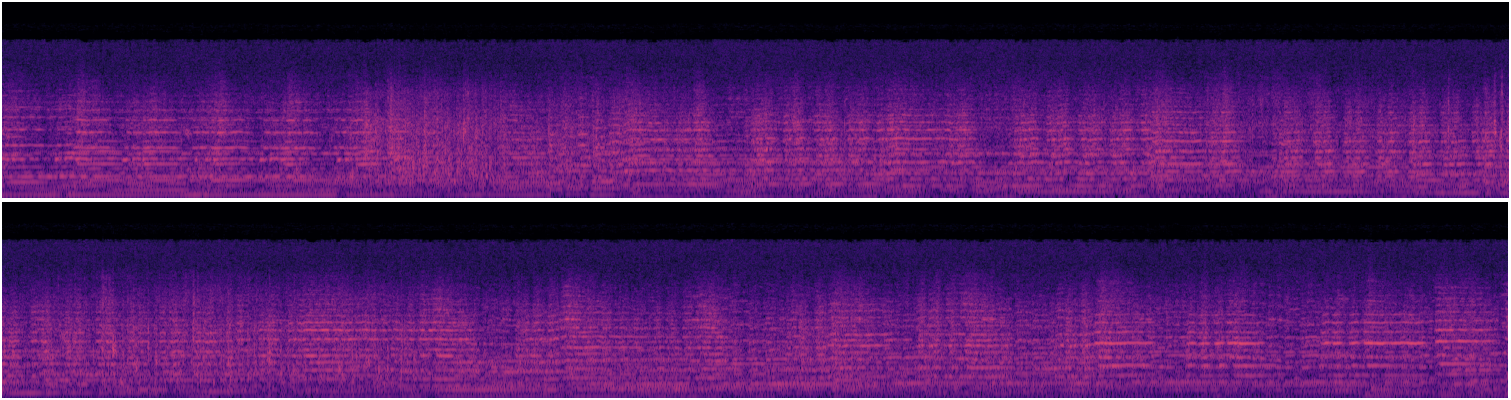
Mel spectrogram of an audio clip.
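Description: Orchestral film score with prominent brass, playing steadily throughout.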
